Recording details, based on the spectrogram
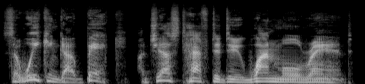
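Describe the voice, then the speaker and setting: A man voicing an earnest, eccentric cryptozoologist in a video game, with a raspy voice and precise, courteous, scholarly phrasing. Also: medium pitch, very animated, a little slow, bright, forceful tone, no echo, studio quality, full character voice. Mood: polite, measured. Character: earnest eccentric male cryptozoologist scientist, obsessive but courteous. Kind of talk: video game dialogue voice lines.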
